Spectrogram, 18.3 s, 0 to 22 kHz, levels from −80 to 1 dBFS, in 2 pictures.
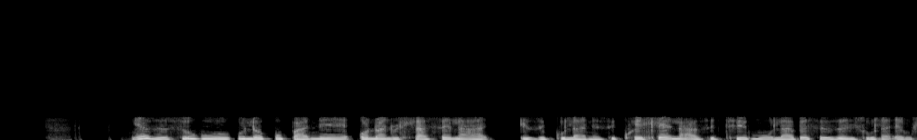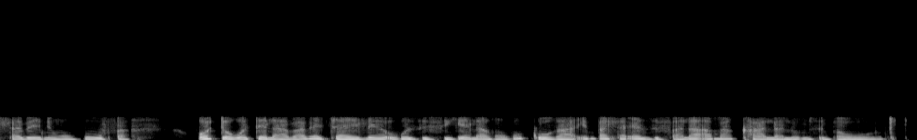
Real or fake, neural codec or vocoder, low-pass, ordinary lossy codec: fake; codec, 16 kHz, 16 kbps, FreqCodec, smaller model; 3.6 kHz; Opus, 64 kbps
